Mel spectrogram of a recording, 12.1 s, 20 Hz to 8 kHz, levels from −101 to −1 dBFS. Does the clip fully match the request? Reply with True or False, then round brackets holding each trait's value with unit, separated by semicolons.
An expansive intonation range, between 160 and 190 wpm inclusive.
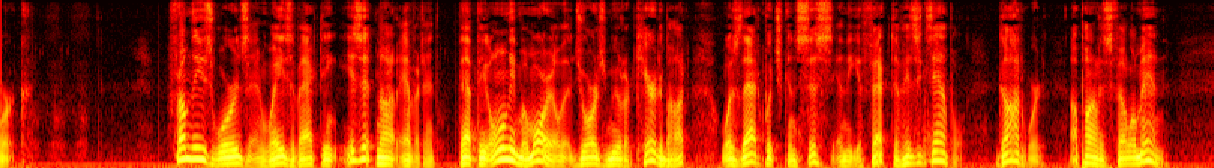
True (5.9 semitones; 180 wpm)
